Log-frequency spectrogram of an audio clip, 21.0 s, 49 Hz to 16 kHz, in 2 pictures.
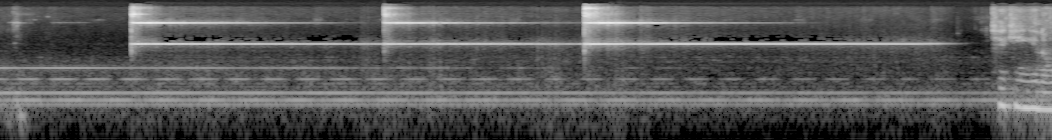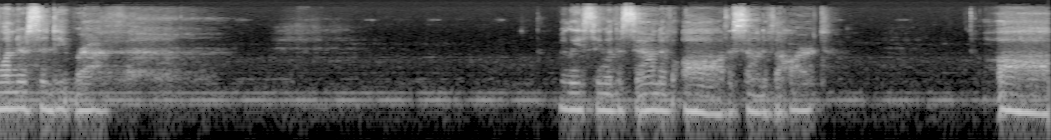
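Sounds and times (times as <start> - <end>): singing bowl humming: 0.0 - 21.0
small high-pitched bell strikes: 1.3 - 9.6.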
